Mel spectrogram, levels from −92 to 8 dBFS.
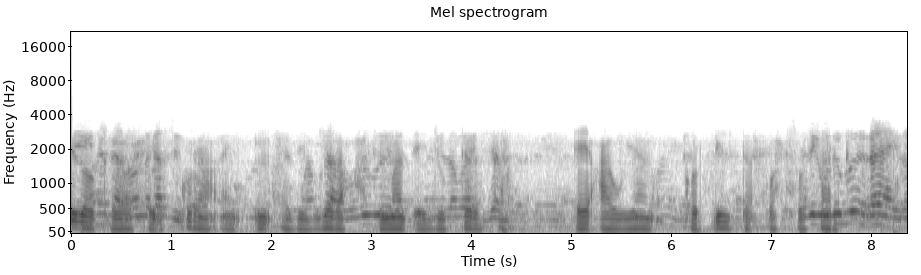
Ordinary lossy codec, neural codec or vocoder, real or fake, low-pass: none; none; real; 3.6 kHz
